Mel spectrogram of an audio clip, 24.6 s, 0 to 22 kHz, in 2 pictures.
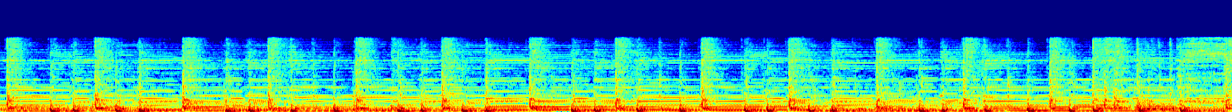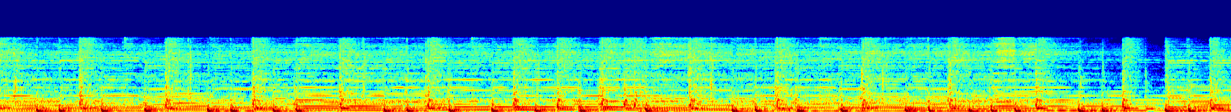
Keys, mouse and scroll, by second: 0.3 middle click, 2.2 middle click, 3.3 ,, 3.9 click, 4.7 click, 8.2 click, 11.0 scroll up 2, 13.0 click, 15.8-16.1 scroll down 2, 20.2-20.8 scroll up 1, 21.7 click.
